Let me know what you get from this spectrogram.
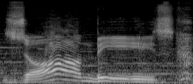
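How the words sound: It is said in a spooky voice.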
